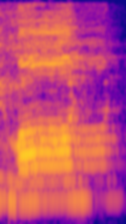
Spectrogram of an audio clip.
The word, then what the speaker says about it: নির্মাণ: আমরা দীর্ঘ উচ্চারণ করলাম নটাকে কি আমরা দীর্ঘ উচ্চারণ করব না তাহলে কি করতে হবে নির্মান মান এখানে যদি আমরা বলি মান তাহলে কিন্তু দুট হস উচ্চারণ করে ফেলেছি মান তার মানে কি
